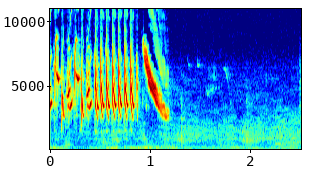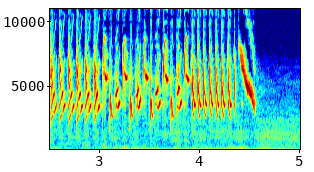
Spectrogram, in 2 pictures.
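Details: Wild European goldfinch singing: two bursts of rapid high twittering notes with a buzzy trill, each ending in a sharp descending slurred note, separated by about a second and a half of silence.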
